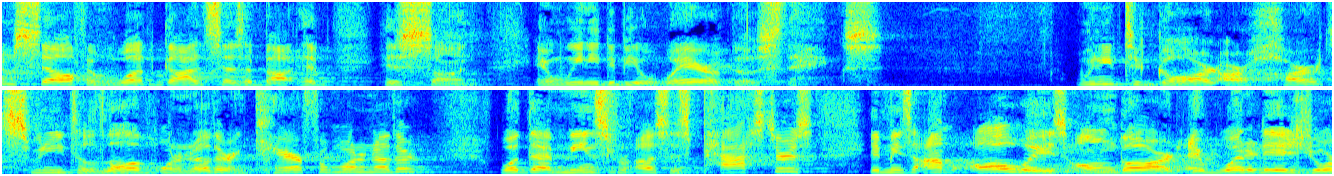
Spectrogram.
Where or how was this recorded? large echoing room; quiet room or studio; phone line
large echoing room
